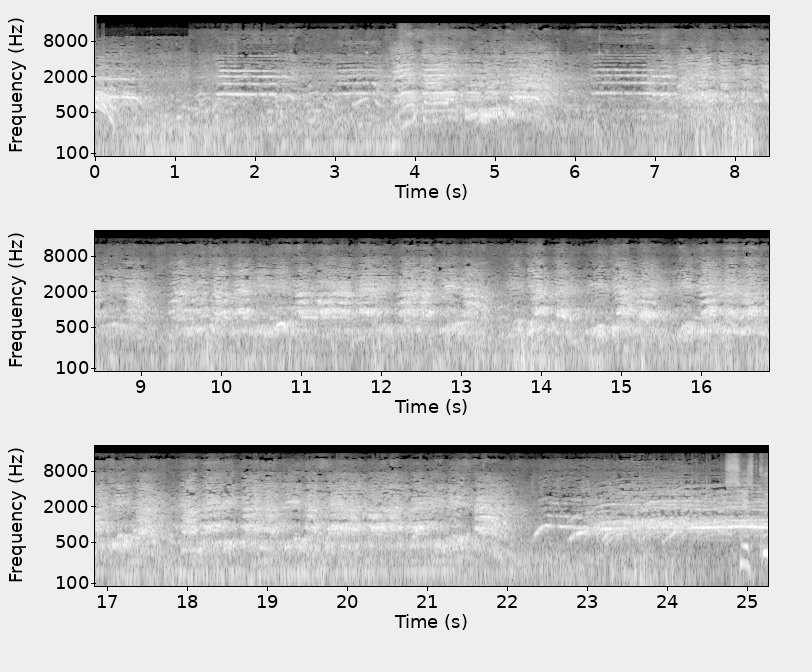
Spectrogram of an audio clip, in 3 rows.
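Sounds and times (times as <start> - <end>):
protest marchers whooping: 0.0 - 0.7, 22.3 - 25.2
large crowd of women marching in the streets of Mexico chanting slogans: 2.2 - 22.3.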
